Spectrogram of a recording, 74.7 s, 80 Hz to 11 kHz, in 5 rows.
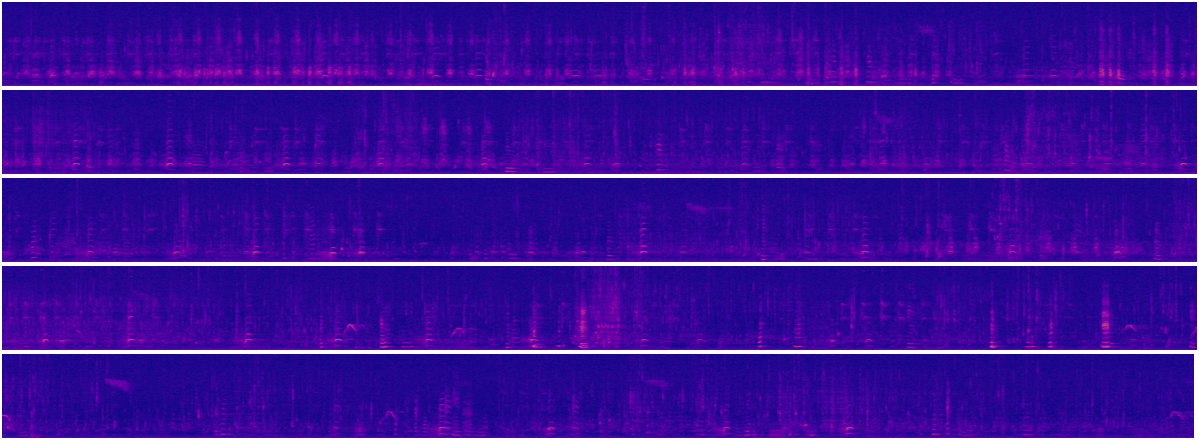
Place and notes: {"title": "Dumfries, UK - whooper swan soundscape ... sass ...", "date": "2022-01-31 16:40:00", "description": "whooper swan soundscape ... scottish water hide ... xlr sass on tripod to zoom h5 ... bird calls from ... teal ... moorhen ... mallard ... barnacle geese ... shoveler ... mallard ... jackdaw ... time edited unattended extended recording ... at 50:00 mins approx ... flock of barnacle geese over fly the hide ... time edited unattended extended recording ...", "latitude": "54.98", "longitude": "-3.48", "altitude": "8", "timezone": "Europe/London"}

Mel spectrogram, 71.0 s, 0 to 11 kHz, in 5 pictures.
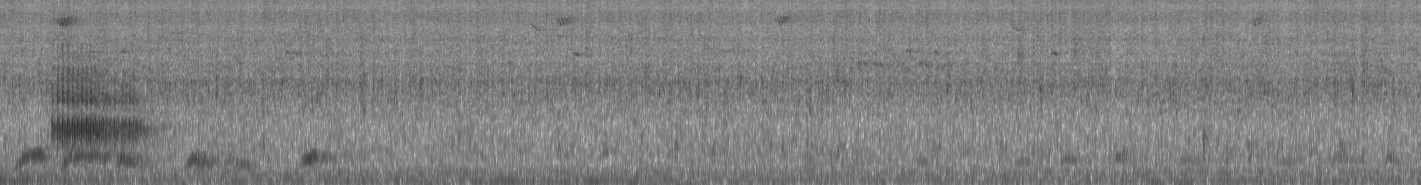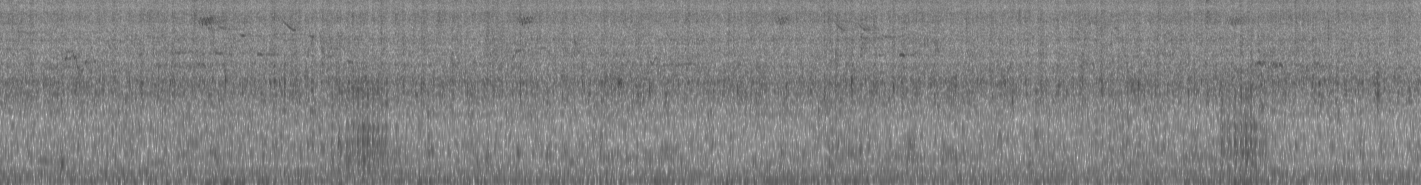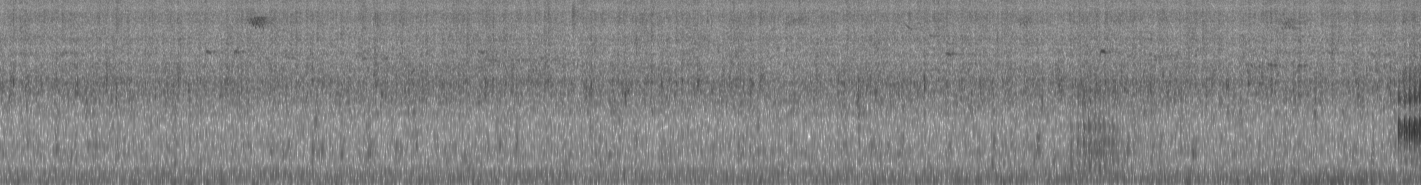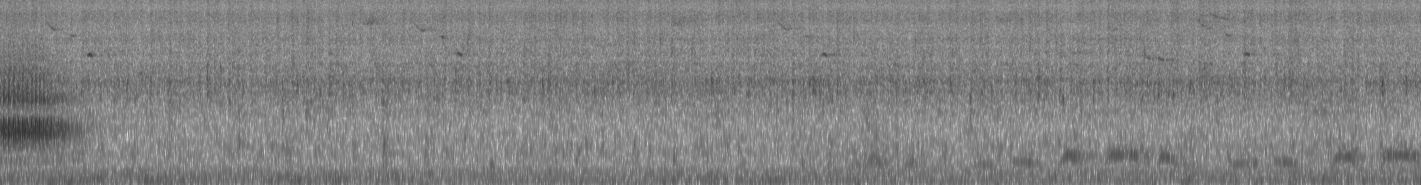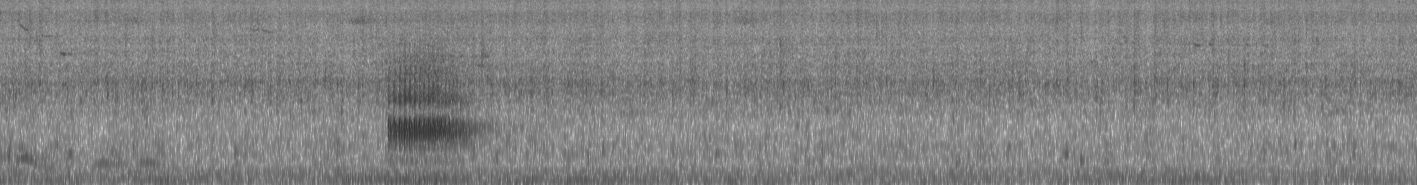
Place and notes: {"title": "London Borough of Hackney, Greater London, UK - Woodpecker drumming in the neighbour's back garden", "date": "2015-02-15 07:42:00", "description": "This was quite a surprise. I've occasionally seen Greater Spotted Woodpeckers in the gardens here but they've never stayed long. This is the first time I've heard one actually drumming. It's found a particularly resonant spot in the tall sycamore visible from the bedroom window and has been busy two mornings in a row. Is it really staking out a territory in the neighbourhood? Definitely welcome. The running water sound is a neighbour's water feature, which is constantly present. I wish it would get switched off every now and again.", "latitude": "51.56", "longitude": "-0.07", "altitude": "24", "timezone": "Europe/London"}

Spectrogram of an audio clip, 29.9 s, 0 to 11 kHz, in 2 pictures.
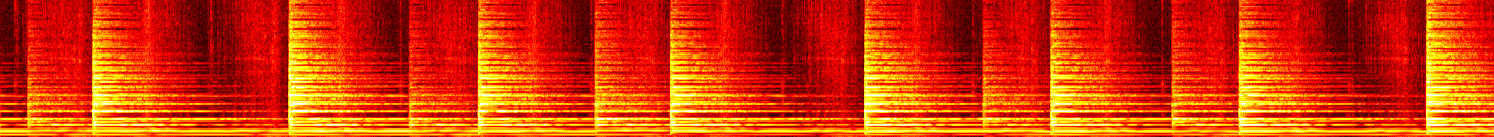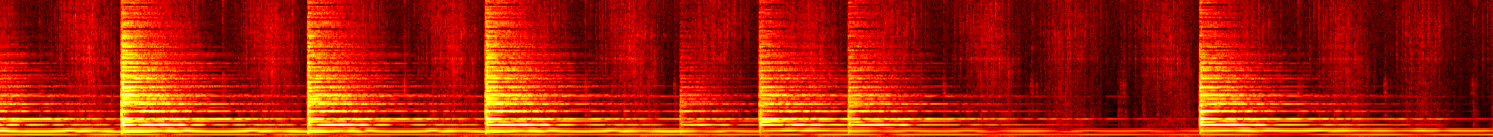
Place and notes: {"title": "Le Bourg, Tourouvre au Perche, France - Bivilliers - Église St-Pierre", "date": "2019-11-20 10:45:00", "description": "Bivilliers (Orne)\nÉglise St-Pierre\nLa volée manuelle.", "latitude": "48.58", "longitude": "0.62", "altitude": "220", "timezone": "Europe/Paris"}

